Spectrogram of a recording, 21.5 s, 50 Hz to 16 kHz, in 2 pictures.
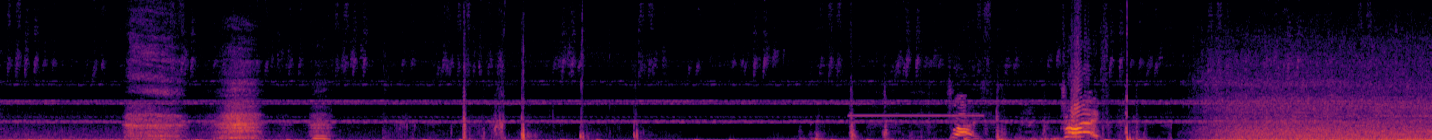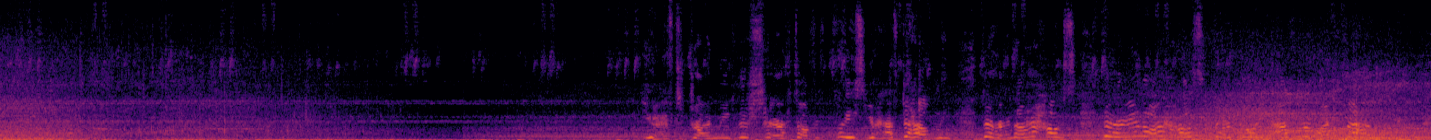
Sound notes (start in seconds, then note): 2.3 Tina laughs; 3.7 tense electronic music; 8.9 car rumbling away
